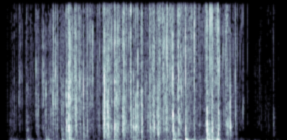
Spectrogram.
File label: wood board large stress break splinter; foley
